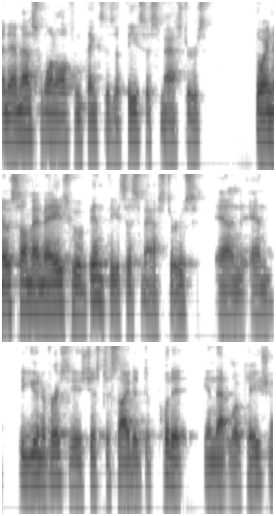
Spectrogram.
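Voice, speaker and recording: A man speaks with an American accent at a moderate pace. The background is quiet. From US Midwest. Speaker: retired researcher and alumnus; panelist. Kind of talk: informational webinar. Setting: video call. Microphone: video call.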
